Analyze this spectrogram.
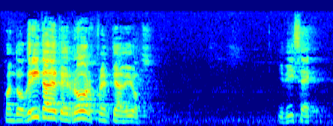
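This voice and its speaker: A man preaching a sermon as pastor, talking conversationally, then rising to loud, emphatic peaks. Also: fairly high pitch, expressive, slow pace, reverberant, slight background noise.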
